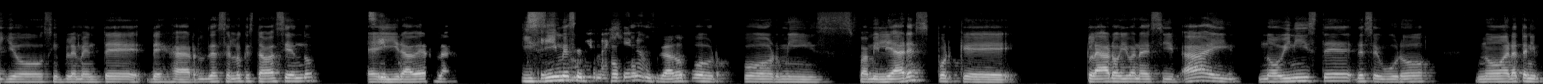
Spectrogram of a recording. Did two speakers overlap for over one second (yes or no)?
yes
